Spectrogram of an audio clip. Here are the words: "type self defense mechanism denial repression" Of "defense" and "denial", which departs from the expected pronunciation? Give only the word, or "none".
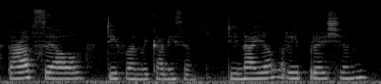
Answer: defense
